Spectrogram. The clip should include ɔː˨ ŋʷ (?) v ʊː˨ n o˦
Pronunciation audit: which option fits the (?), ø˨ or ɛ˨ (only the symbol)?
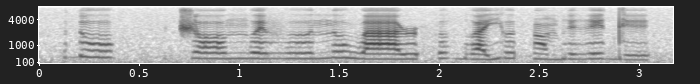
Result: ɛ˨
